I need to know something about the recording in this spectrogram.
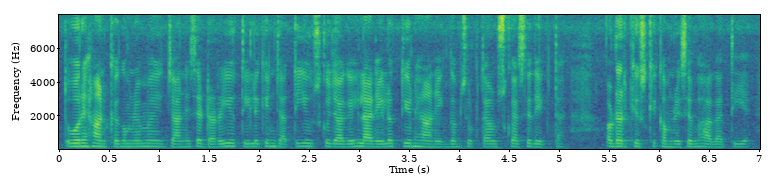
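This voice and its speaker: Woman storyteller, low even voice, relaxed chatty retelling with fillers. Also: a little hiss or hum. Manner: chatty, conversational, frequent filler "na". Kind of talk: casual spoken story retelling.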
